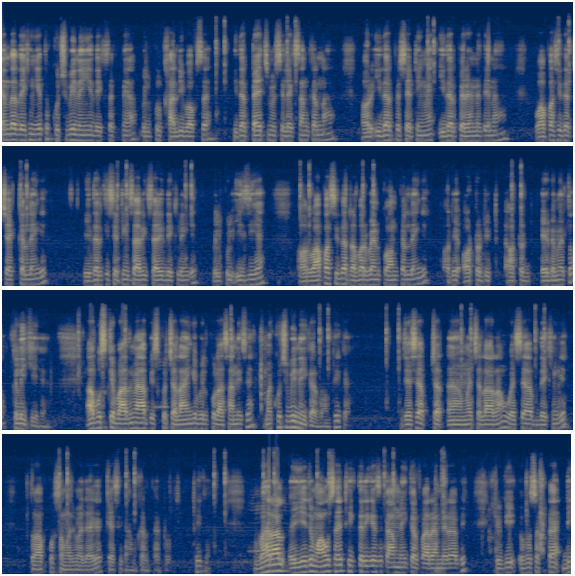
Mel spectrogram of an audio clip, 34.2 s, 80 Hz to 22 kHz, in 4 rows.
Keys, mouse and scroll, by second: 3.2 click, 6.3 click, 8.3 click, 16.2 click, 18.6 space, 18.9-20.8 ctrl+click, 33.5 ctrl+alt+z.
